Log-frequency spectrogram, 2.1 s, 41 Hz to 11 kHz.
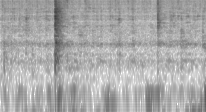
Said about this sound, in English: So now that everything's in the pot, all the potatoes and the peas and the onions, I've added 1.5 litres of water in there and I've put it onto medium heat, cover it up with a lid and let that cook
